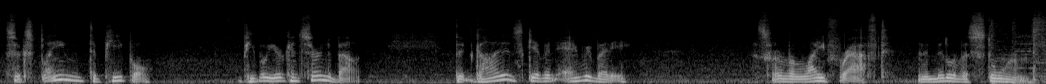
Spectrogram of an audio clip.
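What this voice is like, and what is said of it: Worn, strained speaking voice. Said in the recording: “Sorry for my voice, but that's what happens when you're out in nature for 3 days.”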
